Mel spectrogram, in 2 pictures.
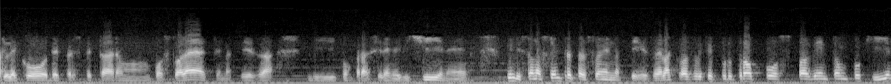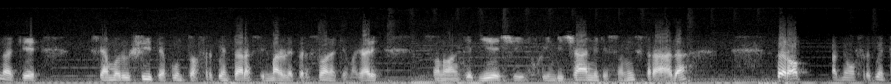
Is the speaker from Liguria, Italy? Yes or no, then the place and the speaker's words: yes; Genoa, Liguria, Italy; l'abbiamo girata a Genova perché siamo di Genova.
